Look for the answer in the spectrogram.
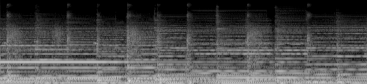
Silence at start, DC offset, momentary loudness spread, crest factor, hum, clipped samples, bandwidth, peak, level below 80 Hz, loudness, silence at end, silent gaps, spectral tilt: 0 s; under 0.1%; 4 LU; 14 dB; none; under 0.1%; 18 kHz; -4 dBFS; -26 dBFS; -19 LUFS; 0 s; none; -6 dB/octave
